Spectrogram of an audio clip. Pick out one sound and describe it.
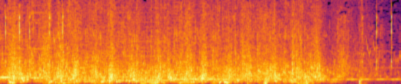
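A fish splashes and thrashes in water.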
